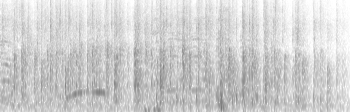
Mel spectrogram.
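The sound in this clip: Applause from a church audience during a French-language sermon in Québec: dense, steady clapping from many hands, with a voice speaking over it.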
